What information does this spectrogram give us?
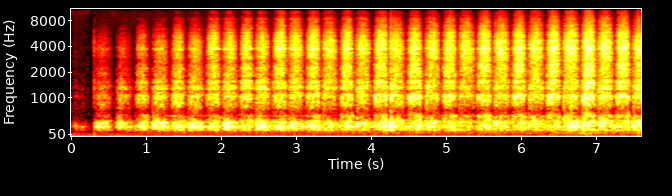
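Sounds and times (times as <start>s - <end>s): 
saw cutting: 0.4s - 7.5s.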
